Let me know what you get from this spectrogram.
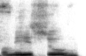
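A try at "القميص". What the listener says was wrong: Nah, ini salah ya. Tidak ada tasydid di sini ya. Di al-qamisu. Ya, tidak ada tasydid. Al-qamisu.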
